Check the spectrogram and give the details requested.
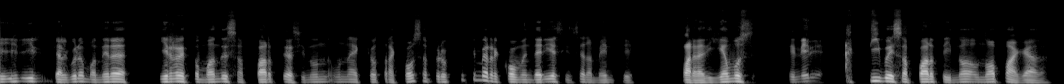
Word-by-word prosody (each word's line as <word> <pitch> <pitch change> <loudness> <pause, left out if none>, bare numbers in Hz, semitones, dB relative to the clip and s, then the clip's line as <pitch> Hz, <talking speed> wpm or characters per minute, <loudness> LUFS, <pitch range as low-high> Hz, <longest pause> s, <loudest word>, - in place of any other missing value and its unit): ir 135 +3 -2
ir, 145 -1 -2
de 120 - +2
alguna 130 +5 0
manera, 120 0 +3 0.3
ir 130 +1 +3
retomando 125 -2 +2
esa 115 -4 -2
parte 115 +3 0
haciendo 110 +1 -4
un 120 +1 -10
una 115 -1 -8
que 115 - -8
otra 110 -2 -7
cosa, 145 +3 -3
pero, 115 -2 -5
¿tú 210 - -21
qué - - -14
me 195 - +3
recomendarías 115 -1 0
sinceramente, 100 -3 -10 0.4
para, 100 -2 +5
digamos, 120 +5 +2 0.3
tener 140 +7 -7 0.2
activa 165 -3 +1
esa 125 -1 +2
parte, 125 -2 +4
y - - -4
no 120 +1 -2
no 115 +2 -2
apagada? 100 -7 -1
120 Hz, 175 wpm, -26 LUFS, 110-130 Hz, 0.4 s, para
